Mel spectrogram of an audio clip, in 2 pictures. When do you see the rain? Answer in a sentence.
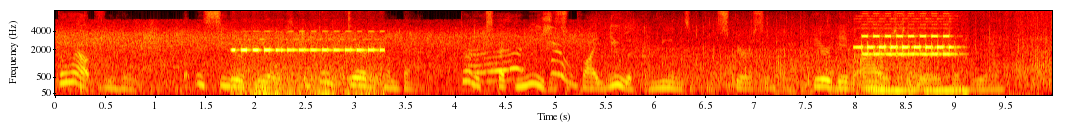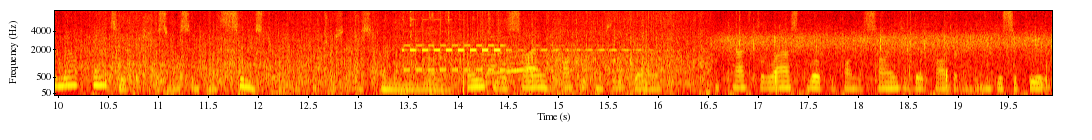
You can hear the rain from 0.0 to 19.9 s.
